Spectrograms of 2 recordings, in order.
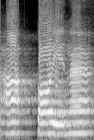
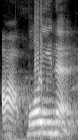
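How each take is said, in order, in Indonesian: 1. Bunyi ya diucapkan keras, tidak lembut. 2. Bunyi ya diucapkan lembut.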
